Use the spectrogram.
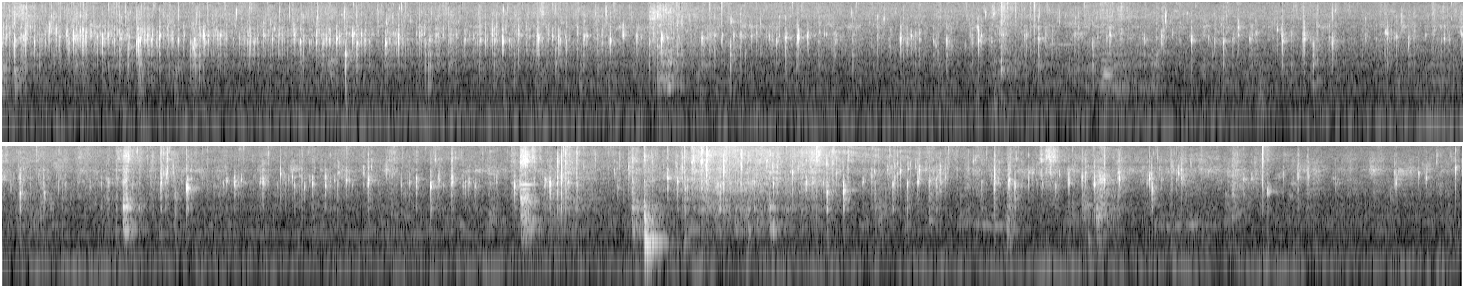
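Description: Turkey wings frying in a pan, a steady sizzle and crackle with occasional pops and light utensil clinks over a low hum, moderately close, with no voices.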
